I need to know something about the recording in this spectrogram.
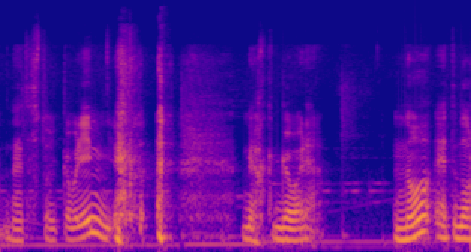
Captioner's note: ironically cough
